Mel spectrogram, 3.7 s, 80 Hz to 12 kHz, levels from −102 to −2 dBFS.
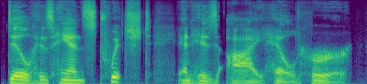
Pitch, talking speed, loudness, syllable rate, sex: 105 Hz, 145 wpm, -20 LUFS, 3.1 syllables/s, male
